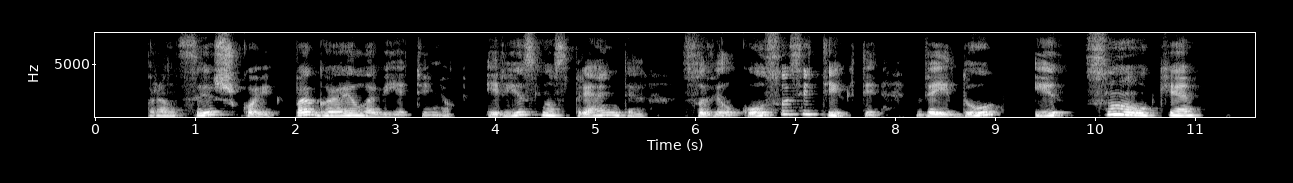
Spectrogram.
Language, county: Lithuanian, Klaipėda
